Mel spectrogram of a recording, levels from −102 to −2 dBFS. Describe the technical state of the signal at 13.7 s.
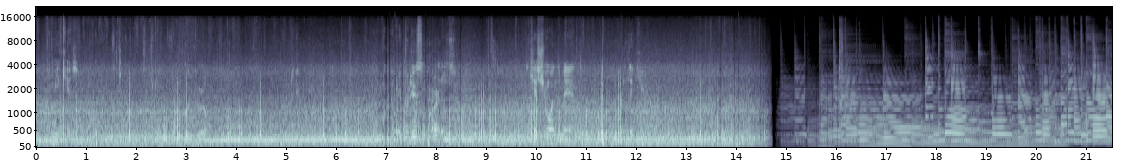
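At 13.7 s you're inside a burst of repeated packet loss, 13.59 to 14.05 s. Short holes, up to 20 ms each, get patched by stretching the previous sound, so it comes out choppy and robotic.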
